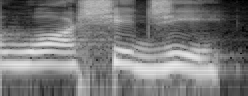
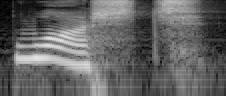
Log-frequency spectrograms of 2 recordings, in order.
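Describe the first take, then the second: First: The ending is an extra syllable. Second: The ending is a plain t sound. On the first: The speaker calls it wrong. "por mais que a gente escreva com ed, você não vai falar washed" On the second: The speaker calls it right. "Vai falar washed"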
